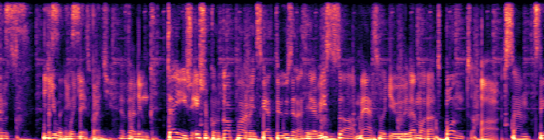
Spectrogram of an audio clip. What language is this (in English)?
Hungarian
